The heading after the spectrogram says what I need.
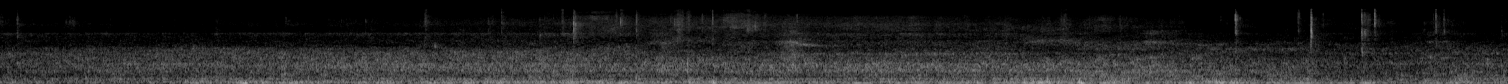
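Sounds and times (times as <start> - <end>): heavy road vehicles rumbling: 0.0 - 15.0.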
